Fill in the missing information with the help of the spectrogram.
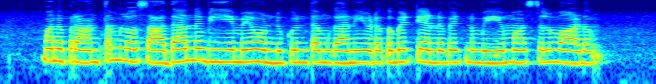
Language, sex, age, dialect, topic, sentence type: Telugu, female, 18-24, Utterandhra, agriculture, statement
